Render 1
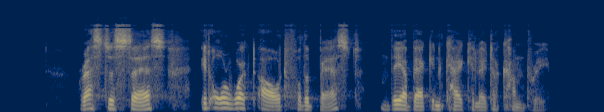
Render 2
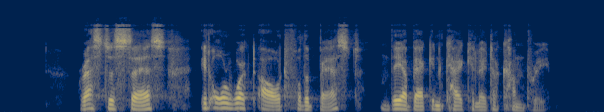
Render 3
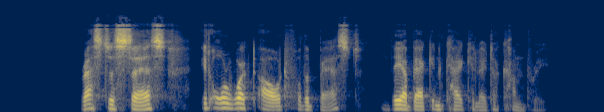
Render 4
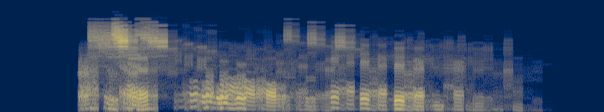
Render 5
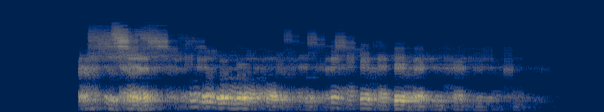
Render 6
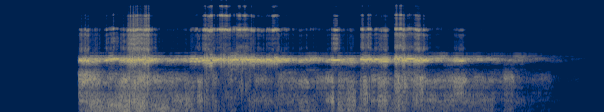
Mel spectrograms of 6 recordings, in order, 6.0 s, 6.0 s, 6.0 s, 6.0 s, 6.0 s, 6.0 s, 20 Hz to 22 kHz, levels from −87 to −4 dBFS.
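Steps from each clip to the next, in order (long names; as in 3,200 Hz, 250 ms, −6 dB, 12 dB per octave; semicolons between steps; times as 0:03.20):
low-shelf EQ 130 Hz +6.5 dB; level +3 dB
multiband upward and downward expander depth 100%; level +3.5 dB
spectrum averaged block by block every 100 ms; delay with pitch and tempo change per echo 89 ms, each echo +2 semitones, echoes 2; level −1 dB
formant filter e; single-tap delay 373 ms −20 dB; convolution reverb RT60 0.45 s, pre-delay 4 ms, DRR 4.5 dB
multi-voice chorus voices 4, 0.59 Hz, delay 14 ms, depth 4 ms; voice inversion scrambler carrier 3,000 Hz; sine wavefolder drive 13 dB, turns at −20.5 dBFS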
